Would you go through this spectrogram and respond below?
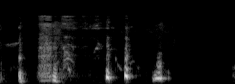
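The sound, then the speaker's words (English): A dog barks several times in quick, uneven, sharp bursts, with brief pauses between the yaps and no talking over them. “dog hates M Night Shyamalan”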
